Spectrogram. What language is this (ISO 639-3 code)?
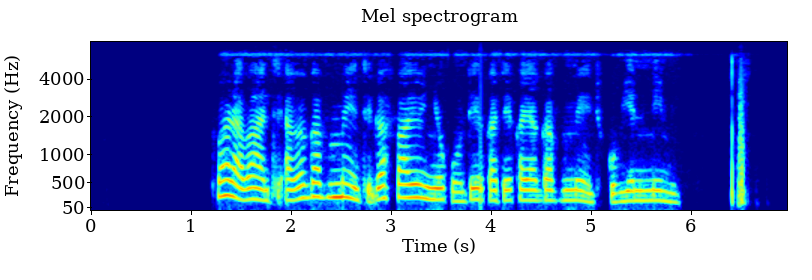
lug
